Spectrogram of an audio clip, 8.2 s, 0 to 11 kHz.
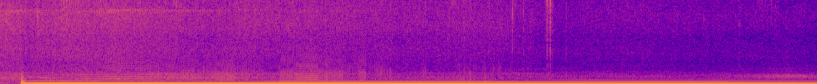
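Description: Massive Audio Hippo XL 122 12-inch subwoofer in a ported box playing a bass sine sweep. A loud tone starts suddenly and glides slowly down from about 150 Hz to about 100 Hz, with higher overtones above it.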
